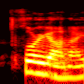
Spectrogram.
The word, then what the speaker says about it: Floreana: Now, do I have the the pronunciation of this right? Floriana. Floriana.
